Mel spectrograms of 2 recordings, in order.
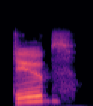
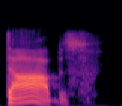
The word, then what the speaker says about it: Dobbs: Dubs is not the proper pronunciation, my friend. – Oh, no. Is it Daubs? – It is Dobbs. Dobbs. Okay. So the man is so shy that they called him Dubs 4 years at Nevada, and he never corrected anybody. But when asked in the combine after that, how do you pronounce his name? It is Dobbs. Kind of like D-A-H-B-S.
